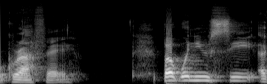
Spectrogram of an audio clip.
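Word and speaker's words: γραφή: Now, regularly, the gamma makes a hard G sound, like what you'd have in goat or give. There's the example graphe.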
